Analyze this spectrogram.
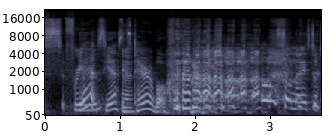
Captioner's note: all laughing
